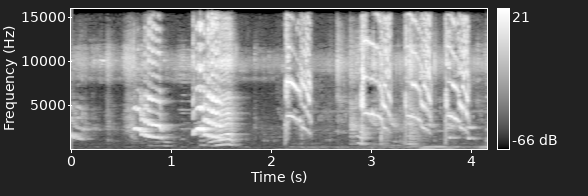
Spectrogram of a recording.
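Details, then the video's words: Harsh, wavering squawks of a pet ringneck parrot, three loud calls first, then a quick series of sharp descending screeches about every third of a second. "Ringneck Parrot Sounds"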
